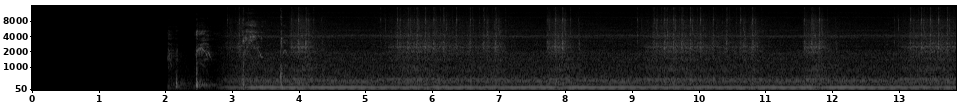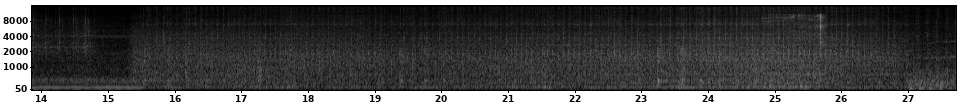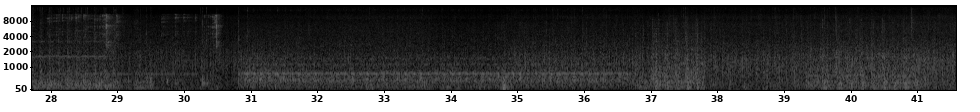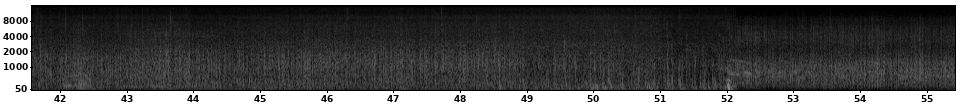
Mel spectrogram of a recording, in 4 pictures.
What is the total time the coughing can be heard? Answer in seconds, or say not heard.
2 s.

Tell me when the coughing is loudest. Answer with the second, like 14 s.
3 s.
